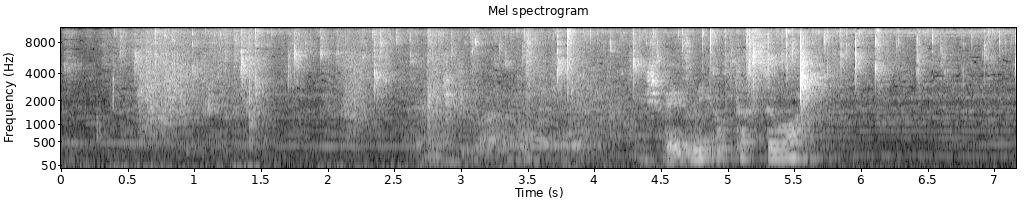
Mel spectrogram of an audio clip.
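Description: Water running from a fire hose in an abandoned hotel, a gushing, splashing flow that grows louder midway, heard under a person talking.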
